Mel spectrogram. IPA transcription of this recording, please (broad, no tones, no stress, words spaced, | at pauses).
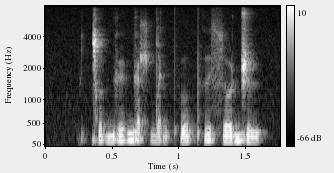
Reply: ǀʊɡøɡøʃ dˤɪɡpʼopʼɯ soɖ͡ʐɯ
